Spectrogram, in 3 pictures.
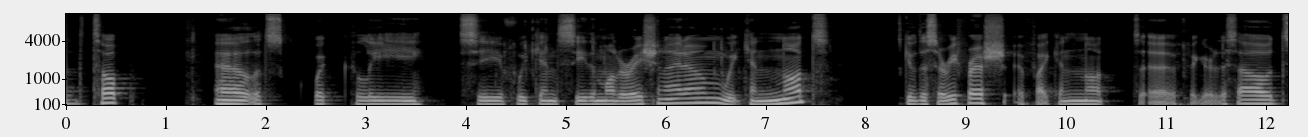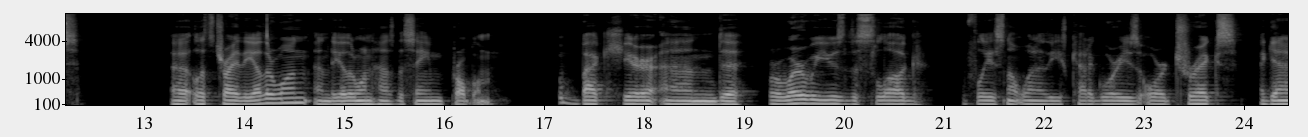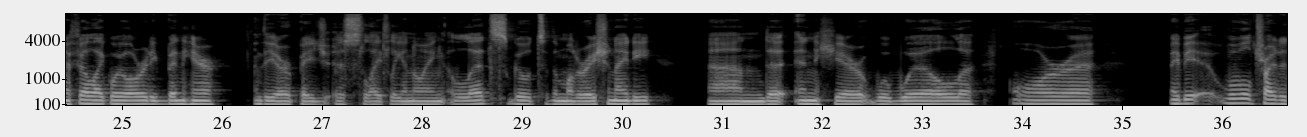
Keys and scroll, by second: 27.3 ctrl+shift+n.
